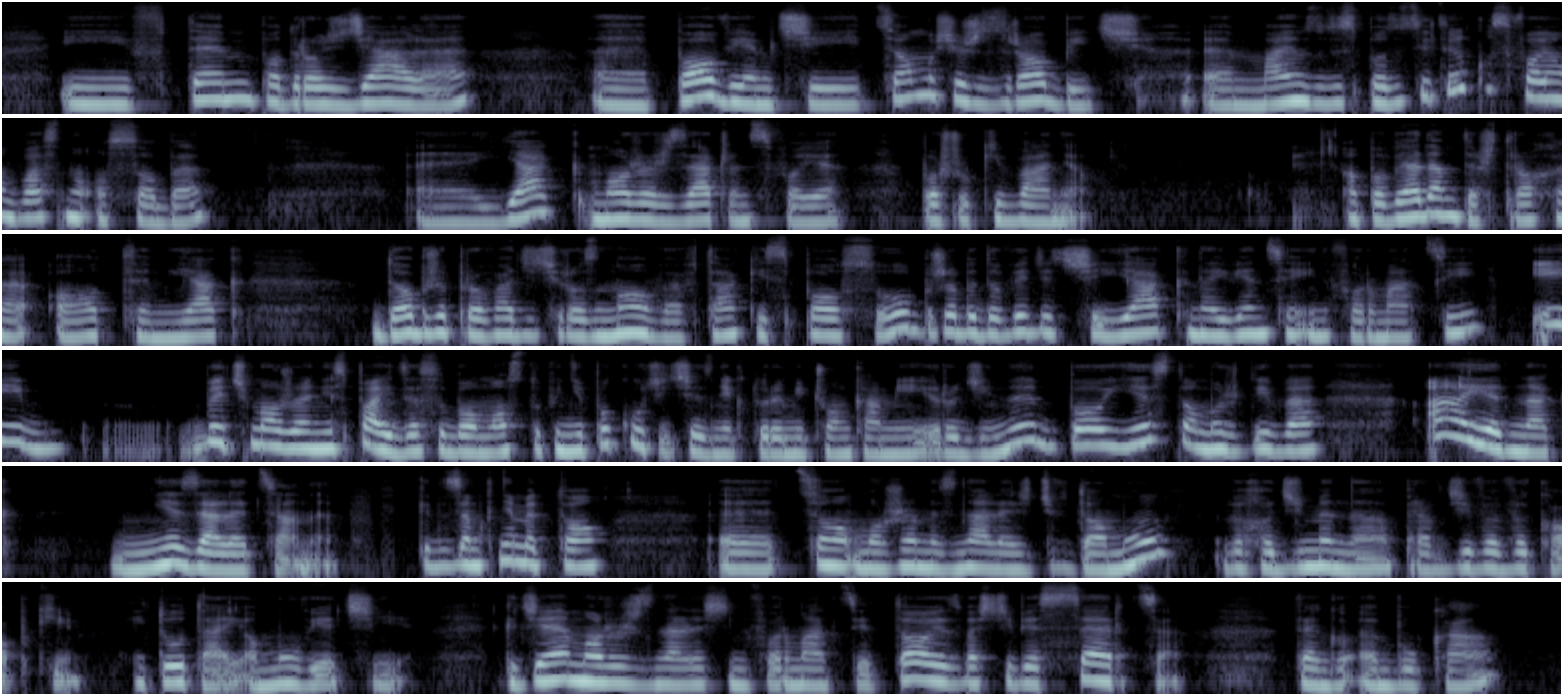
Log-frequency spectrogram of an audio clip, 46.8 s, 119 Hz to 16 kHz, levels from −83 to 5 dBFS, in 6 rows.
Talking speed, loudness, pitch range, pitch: 115 wpm, -31 LUFS, 190-225 Hz, 205 Hz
